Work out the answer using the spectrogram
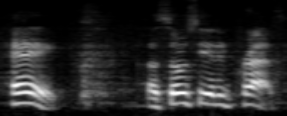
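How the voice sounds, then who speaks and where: A man co-hosting a talk show, making his points in a deliberate, rhetorical, sardonic way. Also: high voice, darkish tone, muffled recording. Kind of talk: opinionated commentary, reading excerpts aloud.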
